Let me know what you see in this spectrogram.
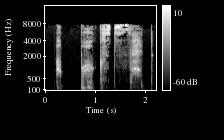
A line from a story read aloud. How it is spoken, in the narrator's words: he whispered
